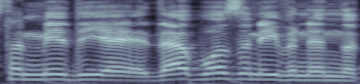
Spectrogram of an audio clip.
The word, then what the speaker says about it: Hamidian: Apparently, it's pronounced Hamidian. Hamidian. It's pronounced Hamidian.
